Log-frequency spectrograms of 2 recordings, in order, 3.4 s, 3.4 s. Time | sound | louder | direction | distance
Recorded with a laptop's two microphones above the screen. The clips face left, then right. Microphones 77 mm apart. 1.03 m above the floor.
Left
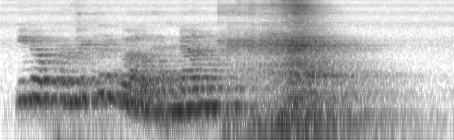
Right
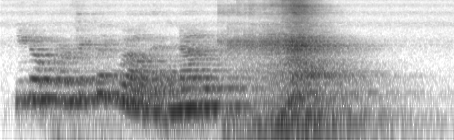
0.1 | a woman speaking | left 1 dB | 50° right (ahead or behind) | 0.6 m
1.6 | a zipper | even | 25° left (ahead or behind) | 1.1 m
